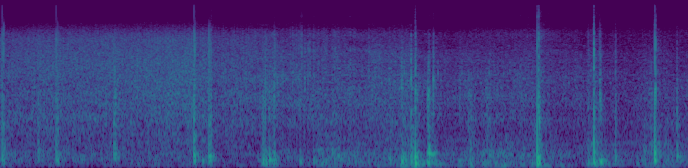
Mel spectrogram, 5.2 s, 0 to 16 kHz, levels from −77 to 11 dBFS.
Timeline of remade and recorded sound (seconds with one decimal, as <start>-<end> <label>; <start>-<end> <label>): 0.0-1.9 recorded; 1.9-5.2 remade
